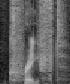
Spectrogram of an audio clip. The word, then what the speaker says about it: Kreeft: crepes incredible and but yeah so it's again it spilled Creeft k re EFT but it's pronounced craft I think it's Swedish or something or Swiss I don't remember which so dr.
